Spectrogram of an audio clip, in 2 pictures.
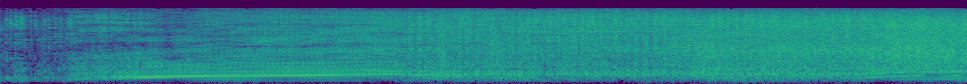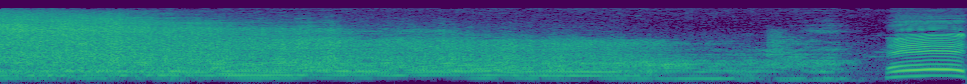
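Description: No-prep drag race cars from the Street Outlaws No Prep Kings series tear down the strip at Epping, New Hampshire. A loud, close engine roar rises and falls in pitch across several gear changes, then ends in a sudden sharp burst.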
